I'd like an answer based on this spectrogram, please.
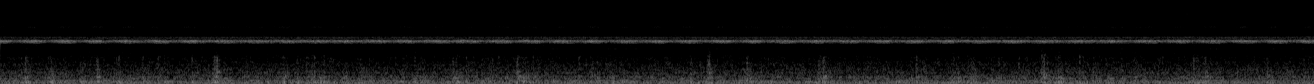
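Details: At Lake Arrowhead, California, crickets produce a sustained high-pitched pulsing chirr that never drops out, layered over muffled low rumbling ambient noise.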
